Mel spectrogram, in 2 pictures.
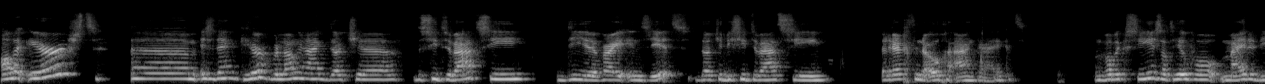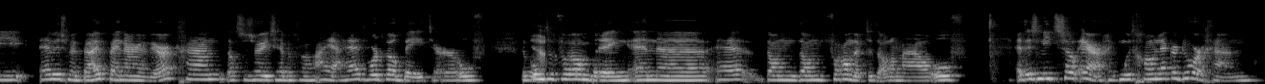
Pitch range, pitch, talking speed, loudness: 195-240 Hz, 215 Hz, 190 wpm, -25 LUFS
